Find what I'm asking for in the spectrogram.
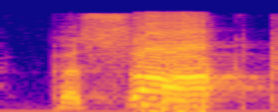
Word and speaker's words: Pesach: 16, the Hebrew word for Passover is Pesach. I'll spell it for you. P-E-S-A-C-H, Pesach.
